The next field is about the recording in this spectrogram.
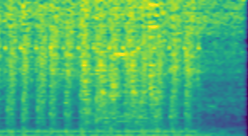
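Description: Rapid, continuous gunfire in a video game where shooting is held down on the space bar, a loud, evenly repeating stream of shots with no pause.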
